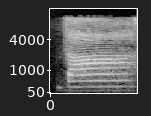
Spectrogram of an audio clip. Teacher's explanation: you made that 2 seconds long because it has a vertical fatha on top of it.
